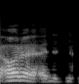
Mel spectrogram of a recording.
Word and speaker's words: Ota: All right, John Oda.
